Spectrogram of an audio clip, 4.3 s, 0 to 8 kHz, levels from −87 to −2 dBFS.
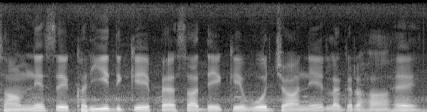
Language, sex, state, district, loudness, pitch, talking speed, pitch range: Hindi, male, Madhya Pradesh, Katni, -16 LUFS, 115 Hz, 170 wpm, 105-125 Hz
